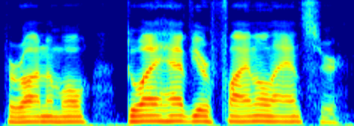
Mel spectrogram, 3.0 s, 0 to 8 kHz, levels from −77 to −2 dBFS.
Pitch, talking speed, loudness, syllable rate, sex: 120 Hz, 140 wpm, -17 LUFS, 4.7 syllables/s, male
